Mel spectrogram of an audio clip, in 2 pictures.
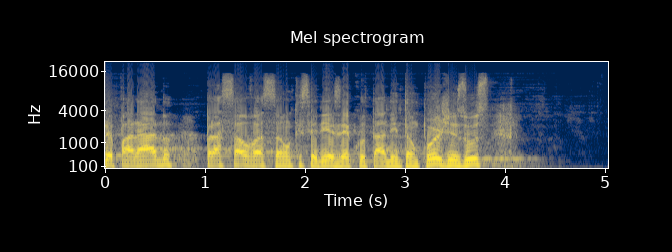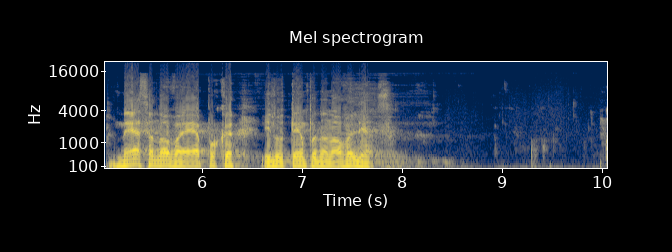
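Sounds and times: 
speech: 0:00.0 - 0:04.2, 0:05.0 - 0:08.0
person sipping water: 0:08.1 - 0:10.0
swallowing and gulping: 0:08.1 - 0:10.0.

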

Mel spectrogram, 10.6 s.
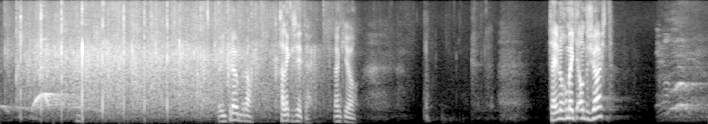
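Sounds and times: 
audience applause: 0:00.0 - 0:05.2
speech: 0:03.3 - 0:05.4, 0:08.2 - 0:09.2.

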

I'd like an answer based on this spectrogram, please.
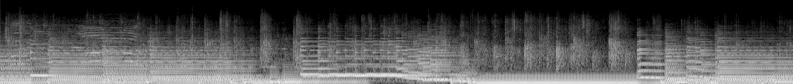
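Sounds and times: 
audience clapping: 0:00.0 - 0:07.9.

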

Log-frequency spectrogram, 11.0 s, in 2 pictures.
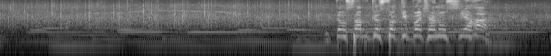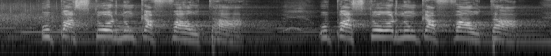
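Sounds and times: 
audience applause: 0:00.0 - 0:06.7
sustained low keyboard chords: 0:00.0 - 0:11.0
speech: 0:03.3 - 0:05.2, 0:05.9 - 0:08.0, 0:08.7 - 0:10.8.

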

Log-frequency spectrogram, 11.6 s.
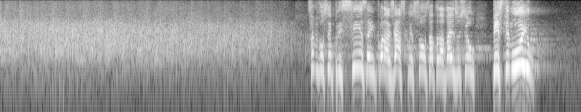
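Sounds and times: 
audience applause: 0:00.0 - 0:06.4
speech: 0:06.2 - 0:10.8.

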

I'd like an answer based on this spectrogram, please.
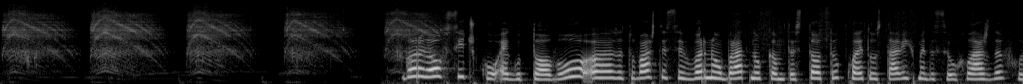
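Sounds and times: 
electric hand mixer whisking: 0:00.0 - 0:06.4
speech: 0:04.0 - 0:10.2.

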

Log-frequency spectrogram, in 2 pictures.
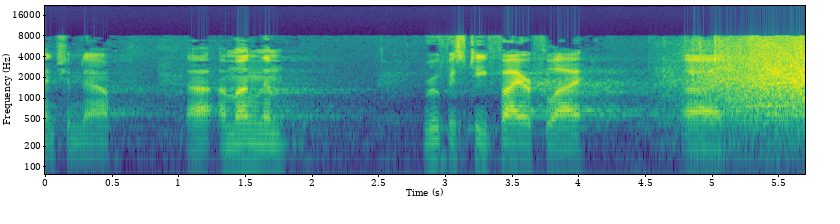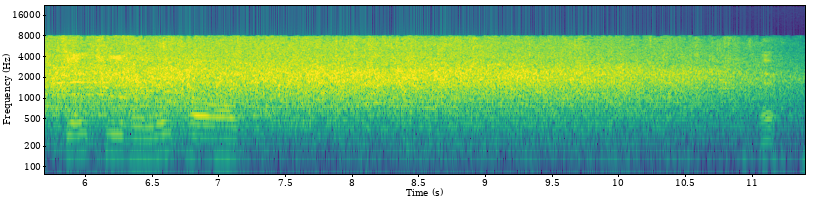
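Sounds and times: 
speech: 0:00.0 - 0:02.0, 0:02.8 - 0:07.4, 0:11.1 - 0:11.3
audience applause: 0:04.6 - 0:11.3.

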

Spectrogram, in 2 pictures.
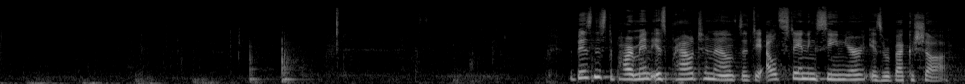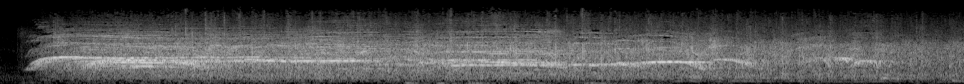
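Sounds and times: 
speech: 0:05.8 - 0:09.6
audience clapping: 0:10.5 - 0:19.2.

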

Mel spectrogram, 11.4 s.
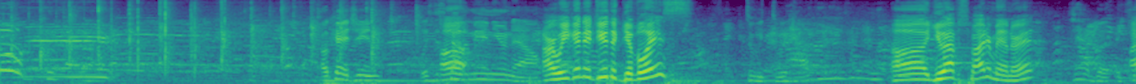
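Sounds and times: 
people clapping: 0:00.0 - 0:04.8
speech: 0:03.2 - 0:11.3.

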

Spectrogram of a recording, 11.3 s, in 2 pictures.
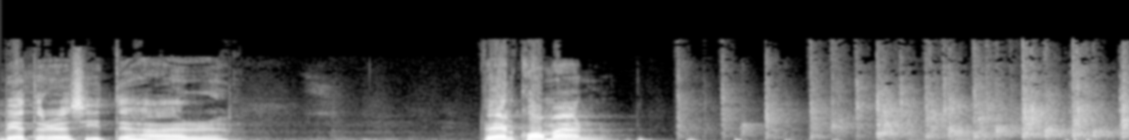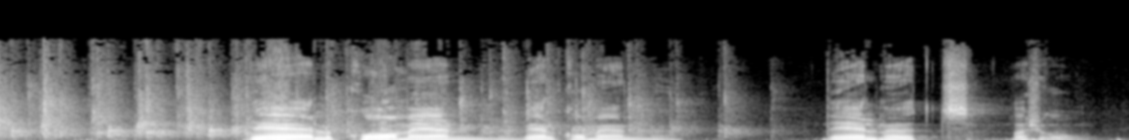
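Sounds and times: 
speech: 0:00.0 - 0:01.2, 0:02.4 - 0:03.5, 0:06.9 - 0:09.1, 0:09.8 - 0:11.1
audience applause: 0:03.4 - 0:09.6.

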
